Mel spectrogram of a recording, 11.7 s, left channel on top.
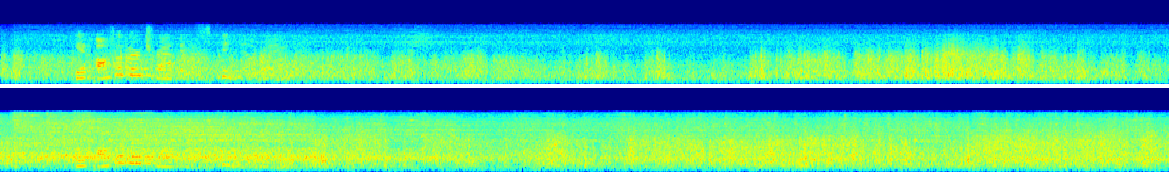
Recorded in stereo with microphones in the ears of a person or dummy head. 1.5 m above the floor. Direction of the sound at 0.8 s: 40° left (ahead or behind).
